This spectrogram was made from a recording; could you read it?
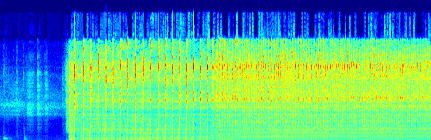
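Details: Echo two-stroke hedge trimmer with a replaced engine that only ran on choke: after the fuel feed is fixed and the bulb is firm, it catches and buzzes high but stays flat and won't throttle up.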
